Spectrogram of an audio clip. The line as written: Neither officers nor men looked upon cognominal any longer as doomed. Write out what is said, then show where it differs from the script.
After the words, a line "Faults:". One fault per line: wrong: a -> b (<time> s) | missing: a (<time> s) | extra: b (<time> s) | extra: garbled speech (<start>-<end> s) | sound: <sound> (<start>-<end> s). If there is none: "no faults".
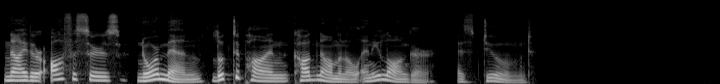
Neither officers nor men looked upon cognominal any longer as doomed.
Faults:
no faults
